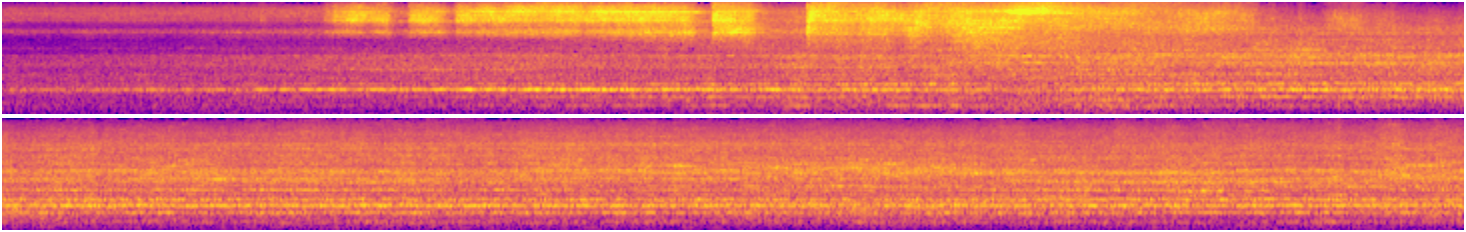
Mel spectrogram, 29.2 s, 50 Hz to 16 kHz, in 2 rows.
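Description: GB Railfreight Class 66 diesel locomotive hauling an intermodal container freight train through the station. The noise builds over the first few seconds as the locomotive arrives and passes. The long line of container wagons then rolls by steadily, with a high ringing tone from the wheels over the rumble of the running gear.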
